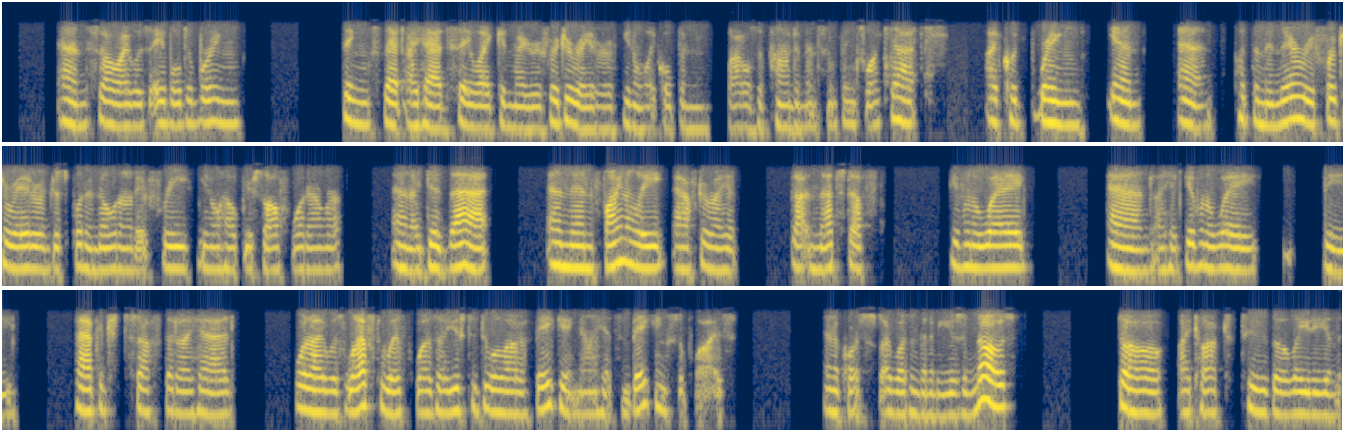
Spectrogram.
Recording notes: from the 100 Pounders Phone Meeting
